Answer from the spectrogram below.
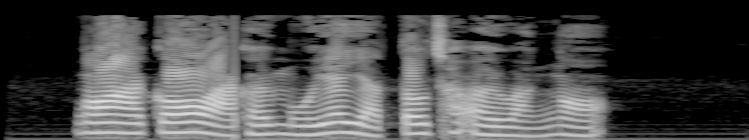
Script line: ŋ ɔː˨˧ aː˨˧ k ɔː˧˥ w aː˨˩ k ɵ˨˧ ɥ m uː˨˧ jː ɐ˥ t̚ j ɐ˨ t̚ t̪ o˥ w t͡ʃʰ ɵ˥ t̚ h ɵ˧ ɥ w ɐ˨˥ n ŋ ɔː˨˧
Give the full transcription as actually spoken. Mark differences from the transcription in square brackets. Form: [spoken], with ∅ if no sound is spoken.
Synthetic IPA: ŋ ɔː˨˧ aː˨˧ k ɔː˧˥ w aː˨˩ [kʰ] ɵ˨˧ ɥ m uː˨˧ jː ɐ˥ t̚ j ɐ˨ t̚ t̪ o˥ w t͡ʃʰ ɵ˥ t̚ h ɵ˧ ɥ w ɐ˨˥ n ŋ ɔː˨˧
